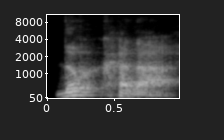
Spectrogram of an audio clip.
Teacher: അവിടെ നമ്മൾ ശ്രദ്ധിക്കേണ്ടത് ദു കഴിഞ്ഞിട്ട് ഒരു ഹ ശബ്ദമുണ്ട് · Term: ജിഹ്വാമൂലികമുണ്ട്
